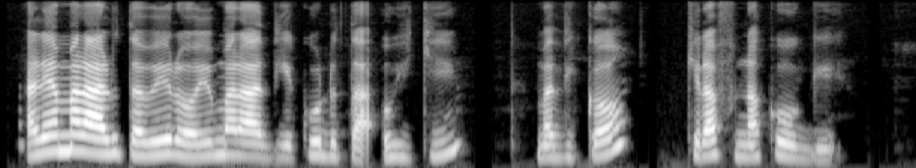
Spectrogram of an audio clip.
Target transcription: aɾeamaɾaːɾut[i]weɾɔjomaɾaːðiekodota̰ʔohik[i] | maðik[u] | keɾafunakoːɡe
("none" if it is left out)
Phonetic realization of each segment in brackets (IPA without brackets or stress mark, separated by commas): a, i, ɔ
